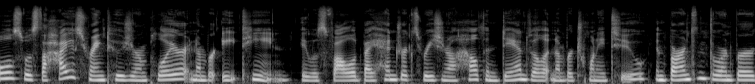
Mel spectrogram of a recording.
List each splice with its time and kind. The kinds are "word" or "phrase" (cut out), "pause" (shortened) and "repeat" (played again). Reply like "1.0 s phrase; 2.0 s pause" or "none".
none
